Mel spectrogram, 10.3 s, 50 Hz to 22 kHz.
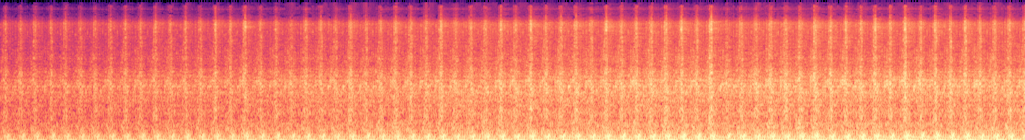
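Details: Rebuilt GEP/Navistar 6.5 diesel (GM design, block cast 2009; Scat crank, bored 30 over, moly pistons and bearings) with Stanadyne DB2831-4911 injection pump, warming toward 180°F; even clatter about 200 beats a minute, steady and regular; healthy idle.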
